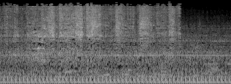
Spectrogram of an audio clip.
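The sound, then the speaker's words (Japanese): A dedicated motorized sharpening machine, worked by a craftsman at a market, grinds a rusty kitchen knife blade with a steady low hum and a harsh, scraping hiss that swells in pulses, then the high grinding cuts off abruptly near the end. “包丁を職人さんが研いでいます、おお、なんかかっこいいね、お、サビサビです、サビサビですよ、サビサビの包丁が、お、もうあっという間じゃん、ヒカヒカ、もう初めて見ましたね”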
